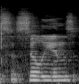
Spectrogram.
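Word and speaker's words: caecilians: lissamphibia it includes the Sicilians not the people from Sicily they're spelled differently but it's pronounced similarly in Modern English but they're well they're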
